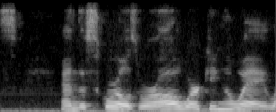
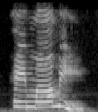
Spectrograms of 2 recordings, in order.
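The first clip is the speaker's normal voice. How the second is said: very high, loud bratty call; spoiled girl suddenly shouting for her mother, high and loud; 14 semitones higher, 6 dB louder than usual. A narrator's reading. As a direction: yell for mommy all at once. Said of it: "shouted Veruca Salt suddenly".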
